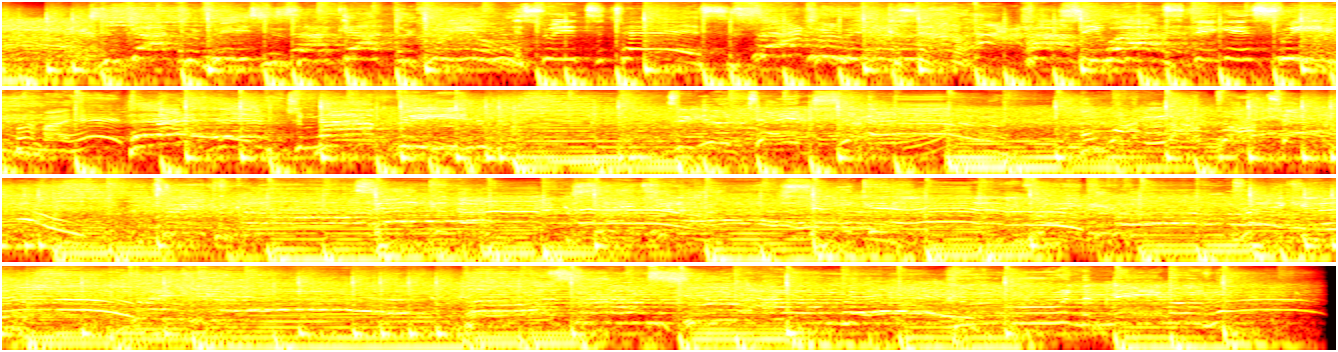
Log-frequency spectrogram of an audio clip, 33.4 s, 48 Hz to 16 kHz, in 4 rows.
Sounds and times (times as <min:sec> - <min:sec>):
Music: 0:00.0 - 0:33.3.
